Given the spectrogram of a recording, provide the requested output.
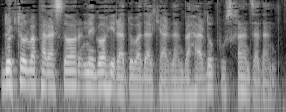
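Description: A man narrating a dramatic story in a measured, tense way. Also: fairly low pitch, fairly even intonation.

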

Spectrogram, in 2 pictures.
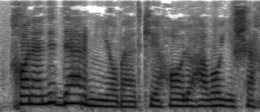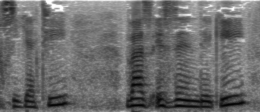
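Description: A woman presenting scripted literary commentary in a clear, didactic manner, and narrating a story. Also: fairly low pitch, a little mellow.

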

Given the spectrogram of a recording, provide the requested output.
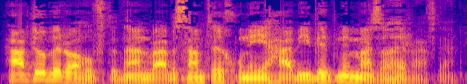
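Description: Man, storyteller, scripted narration, fairly low voice, steady measured delivery. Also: slight background noise.

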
